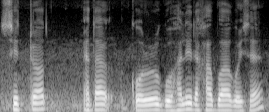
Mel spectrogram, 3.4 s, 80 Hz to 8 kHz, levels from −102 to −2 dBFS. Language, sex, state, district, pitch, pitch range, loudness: Assamese, male, Assam, Kamrup Metropolitan, 140 Hz, 135-155 Hz, -14 LUFS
